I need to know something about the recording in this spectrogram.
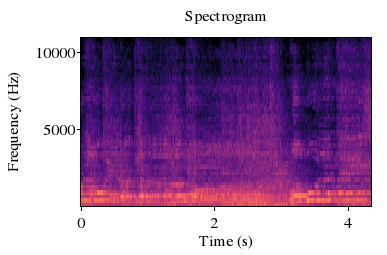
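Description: A woman singing a pop ballad into a microphone over recorded backing music, heard through stage speakers in a hall; she glides between notes and holds a long steady note near the end.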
